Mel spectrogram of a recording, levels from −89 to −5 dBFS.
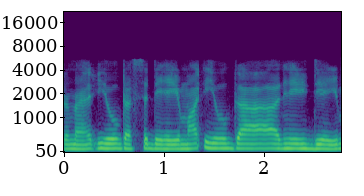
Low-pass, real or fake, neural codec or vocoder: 5.4 kHz; fake; codec, 16 kHz, 1 kbps, FunCodec, trained on LibriTTS, 50 frames a second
